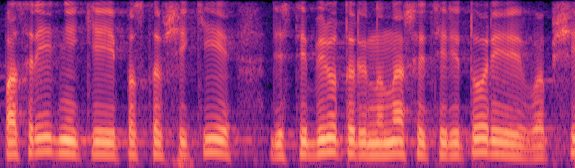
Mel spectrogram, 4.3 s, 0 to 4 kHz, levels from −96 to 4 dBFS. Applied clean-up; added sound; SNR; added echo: none; none; none; none.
